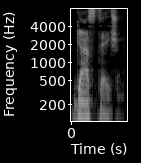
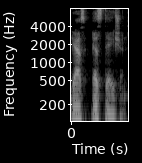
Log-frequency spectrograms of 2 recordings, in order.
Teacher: we as Spanish speakers, we're going to include an extra sound, a schwa in between · Shown in: second take · and it would sound like gas station.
